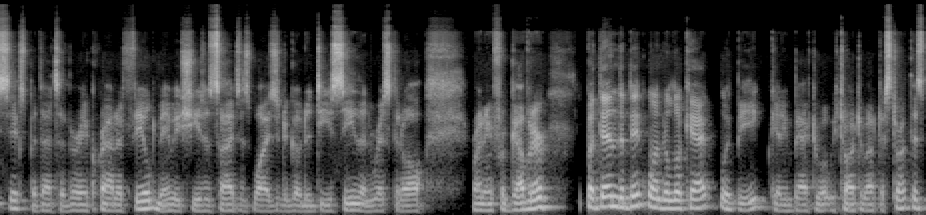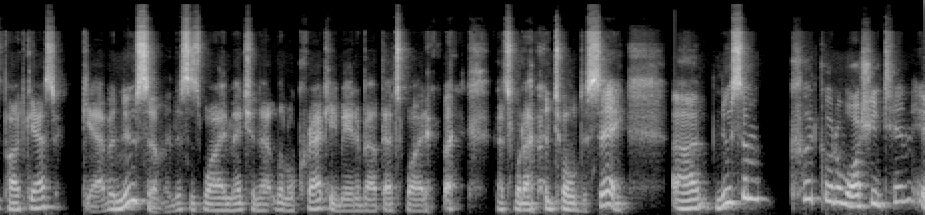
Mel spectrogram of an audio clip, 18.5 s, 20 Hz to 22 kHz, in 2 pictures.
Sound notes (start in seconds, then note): 12.5 laugh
